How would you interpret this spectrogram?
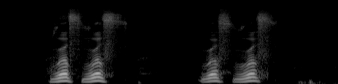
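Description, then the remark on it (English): A human voice mimics dog barking with two pairs of loud "woof woof" barks, separated by a short pause, with no other sounds around them. “Got dogs in the house, you know what I'm saying?”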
